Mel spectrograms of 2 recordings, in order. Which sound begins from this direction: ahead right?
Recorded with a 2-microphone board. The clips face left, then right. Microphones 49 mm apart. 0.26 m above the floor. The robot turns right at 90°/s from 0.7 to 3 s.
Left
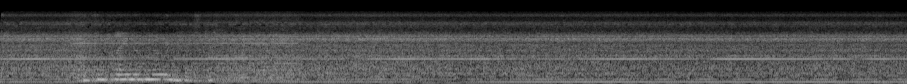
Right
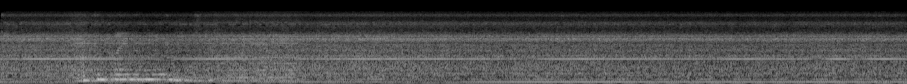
A woman speaking, at 0.8 s.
